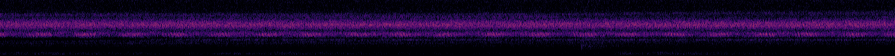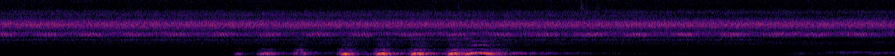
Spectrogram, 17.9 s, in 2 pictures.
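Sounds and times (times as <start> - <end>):
Barred Owl calling: 11.3 - 14.8.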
